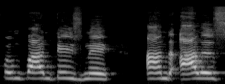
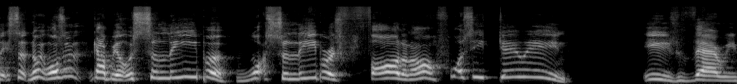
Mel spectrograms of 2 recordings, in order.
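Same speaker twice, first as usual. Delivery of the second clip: normal talking voice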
